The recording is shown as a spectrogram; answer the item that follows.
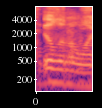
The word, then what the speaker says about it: Illinois: You don't pronounce the S at the end. It's just Illinois.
